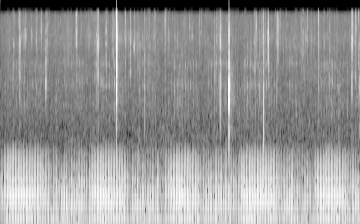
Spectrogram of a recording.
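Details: Rhythmic cat purr, a buzzing low rumble cycling in breaths about a second long, with occasional sharp pops and crackles from a fireplace.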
